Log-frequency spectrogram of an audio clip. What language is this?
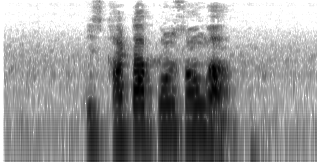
Sansi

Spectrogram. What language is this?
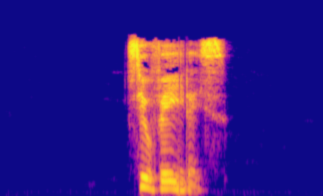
Portuguese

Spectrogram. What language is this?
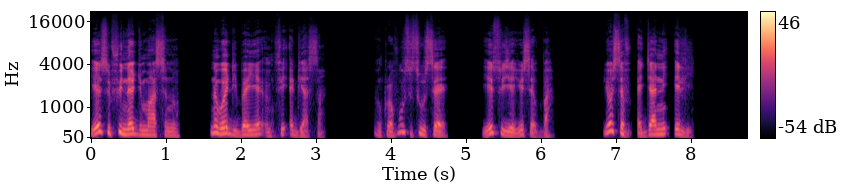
Akan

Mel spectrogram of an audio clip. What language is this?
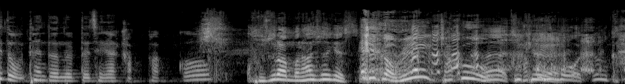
Korean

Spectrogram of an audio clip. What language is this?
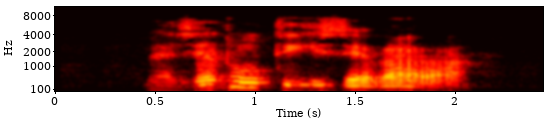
Kabyle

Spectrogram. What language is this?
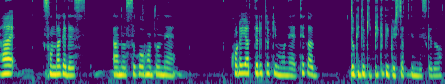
Japanese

